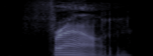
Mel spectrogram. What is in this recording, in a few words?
"frown", English voice, spelling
